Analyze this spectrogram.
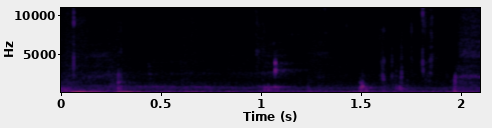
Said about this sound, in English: Well, I'm going to have a small sip. All right. I'm just going to try.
